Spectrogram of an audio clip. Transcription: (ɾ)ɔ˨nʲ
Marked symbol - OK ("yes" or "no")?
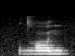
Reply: no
